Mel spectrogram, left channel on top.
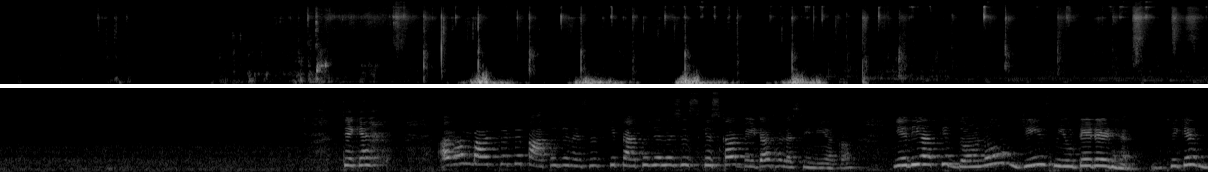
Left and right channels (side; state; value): both; different; correlation 0.00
